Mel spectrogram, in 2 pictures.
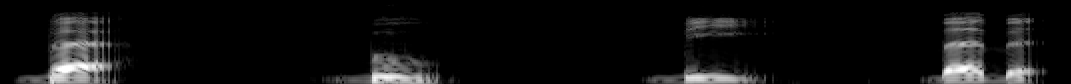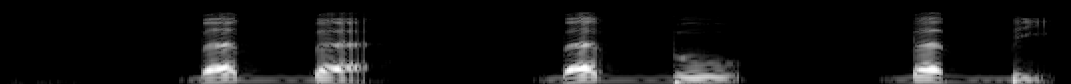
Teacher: huruf ba dan mim keluar di antara dua bibir yang tertutup.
